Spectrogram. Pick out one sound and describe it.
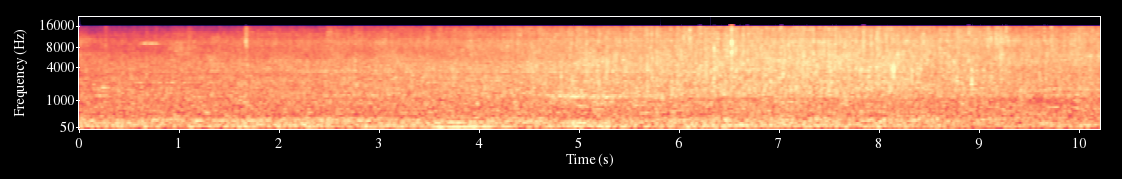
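Water from a fountain splashes and trickles steadily nearby.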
